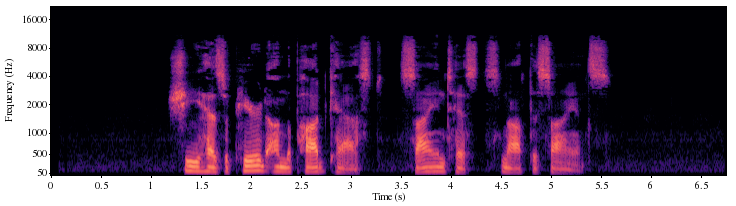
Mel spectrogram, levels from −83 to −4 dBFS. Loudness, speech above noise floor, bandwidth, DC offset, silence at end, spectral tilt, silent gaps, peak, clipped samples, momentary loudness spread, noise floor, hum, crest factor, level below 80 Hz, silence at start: -28 LUFS; 40 dB; 11.5 kHz; under 0.1%; 1.15 s; -4 dB/octave; none; -8 dBFS; under 0.1%; 7 LU; -67 dBFS; none; 22 dB; -56 dBFS; 1.2 s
